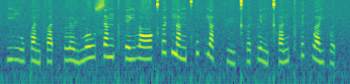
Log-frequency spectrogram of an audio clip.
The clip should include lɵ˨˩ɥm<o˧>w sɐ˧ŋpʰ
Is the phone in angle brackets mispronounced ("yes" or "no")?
no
